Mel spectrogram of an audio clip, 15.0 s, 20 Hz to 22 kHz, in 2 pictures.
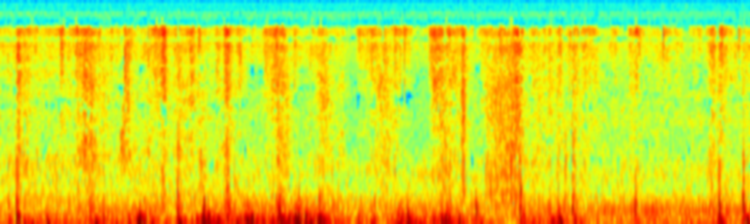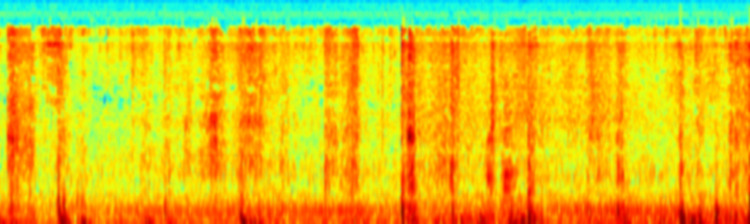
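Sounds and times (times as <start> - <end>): low steady hum: 0.0 - 15.0
snow shovel thumping and crunching: 7.4 - 15.0.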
